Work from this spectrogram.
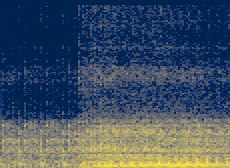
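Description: Diesel idles with an uneven, lumpy beat and faint knocking after a hard start; it points to worn, low-compression cylinders.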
